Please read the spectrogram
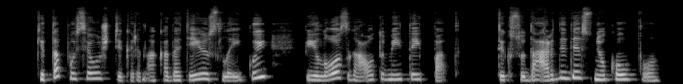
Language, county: Lithuanian, Panevėžys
